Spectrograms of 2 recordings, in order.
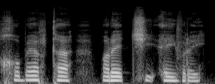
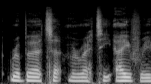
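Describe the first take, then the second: First: The name is said in a non-English accent. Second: The name is said in an English accent.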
